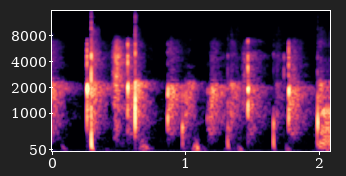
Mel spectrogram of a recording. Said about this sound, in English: I think we need to give this guy a round of applause, guys, for what he did with Burnley.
